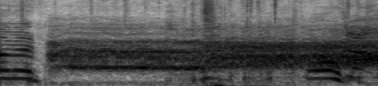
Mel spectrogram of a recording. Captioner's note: John screams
